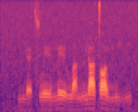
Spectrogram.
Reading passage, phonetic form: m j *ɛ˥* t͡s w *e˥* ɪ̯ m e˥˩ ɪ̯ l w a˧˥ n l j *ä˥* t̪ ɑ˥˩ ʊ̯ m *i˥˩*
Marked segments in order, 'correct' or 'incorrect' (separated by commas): incorrect, correct, correct, incorrect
